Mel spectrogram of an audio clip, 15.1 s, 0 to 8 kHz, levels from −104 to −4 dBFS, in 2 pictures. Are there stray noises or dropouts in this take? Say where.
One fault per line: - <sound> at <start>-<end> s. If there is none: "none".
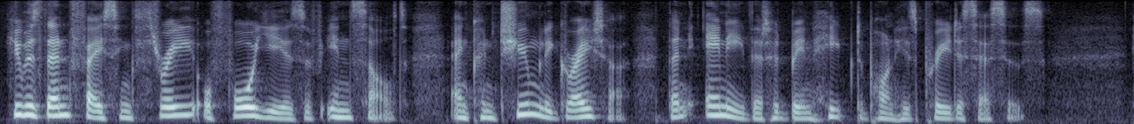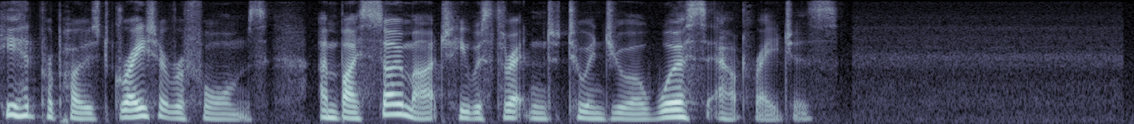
none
